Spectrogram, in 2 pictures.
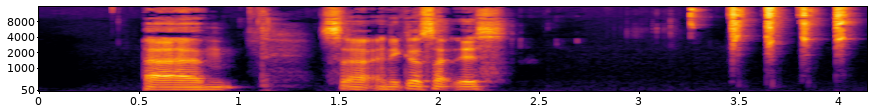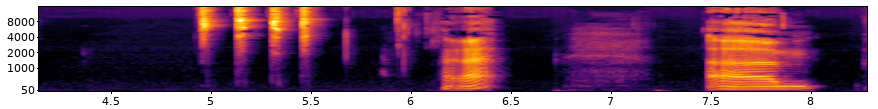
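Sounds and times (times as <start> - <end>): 
speech: 0.5 - 2.4, 6.2 - 6.5, 7.5 - 8.2
person's high squeaky call summoning cats: 3.3 - 4.1, 5.0 - 5.6.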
